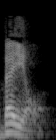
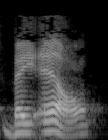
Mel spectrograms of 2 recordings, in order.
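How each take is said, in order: First: The two vowels merge into a single sound. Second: The two vowels are said as separate sounds. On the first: The speaker calls it wrong. "not Baal, like most of us say" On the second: The speaker calls it right. "You got to say them side by side. That's why it's Baal"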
